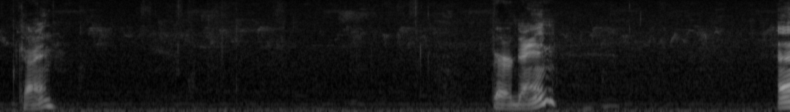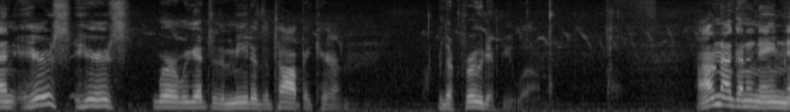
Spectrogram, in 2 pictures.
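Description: A middle-aged man talks calmly and close by, with pauses, outdoors.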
